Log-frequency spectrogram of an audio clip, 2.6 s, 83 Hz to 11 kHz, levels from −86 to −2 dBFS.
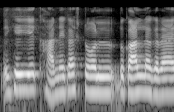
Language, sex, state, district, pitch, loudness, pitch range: Hindi, female, Bihar, Patna, 195 Hz, -16 LUFS, 190-215 Hz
